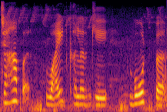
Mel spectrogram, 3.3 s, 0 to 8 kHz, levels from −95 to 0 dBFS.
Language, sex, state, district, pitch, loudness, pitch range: Hindi, male, Madhya Pradesh, Dhar, 210 Hz, -17 LUFS, 190-255 Hz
